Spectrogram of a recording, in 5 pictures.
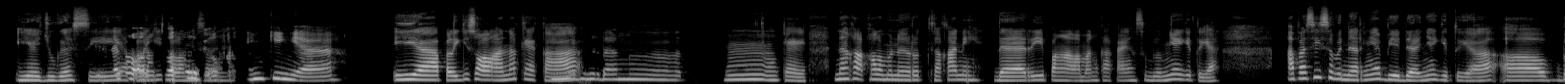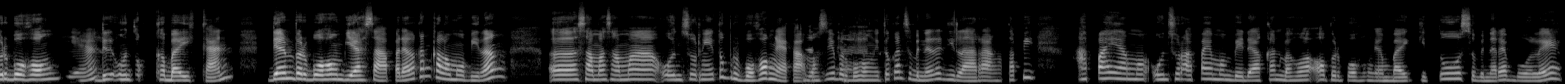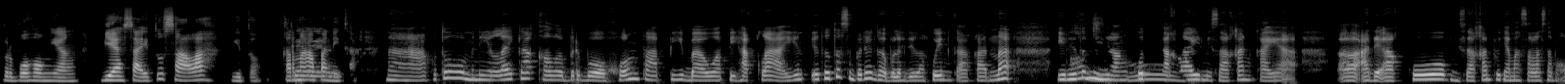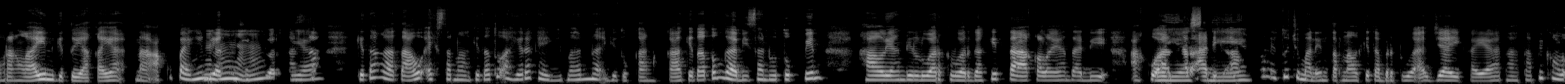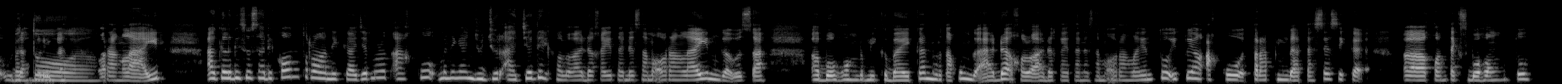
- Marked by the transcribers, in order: in English: "overthinking"; other background noise
- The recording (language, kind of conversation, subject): Indonesian, podcast, Apa pendapatmu tentang kebohongan demi kebaikan dalam keluarga?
